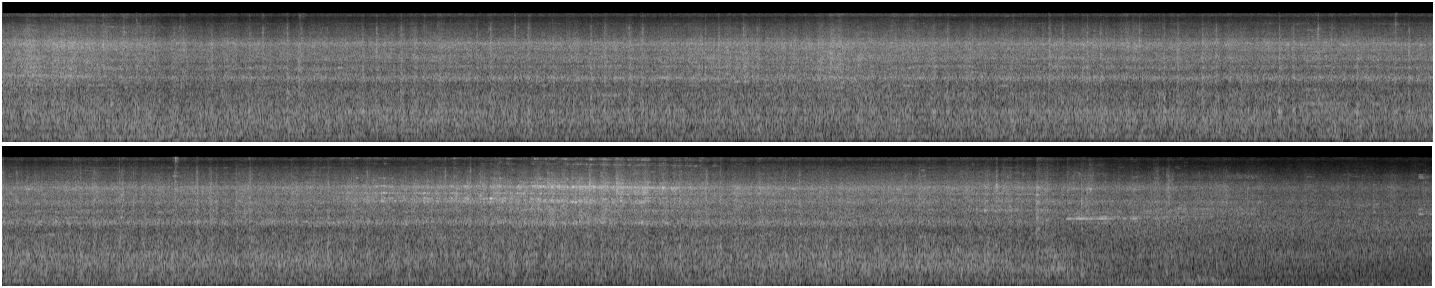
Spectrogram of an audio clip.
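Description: Diesel-hauled passenger train passing close by: the locomotive's engine at first, then a long rake of coaches rolling past with their wheels running over the rails in a steady loud rush. The noise drops away about three-quarters of a minute's worth of passing later, near the end.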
